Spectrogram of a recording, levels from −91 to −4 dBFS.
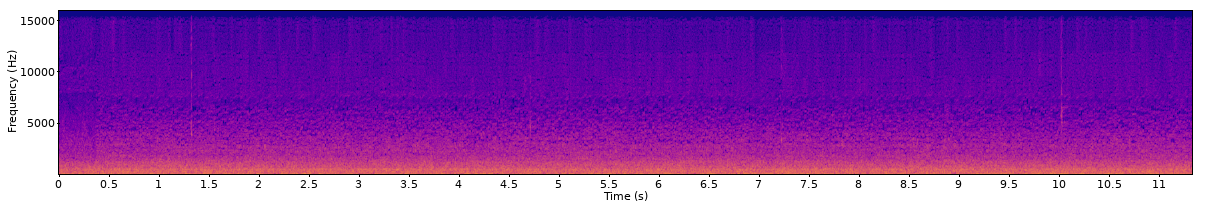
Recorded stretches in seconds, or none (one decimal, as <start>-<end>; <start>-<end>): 0.0-11.3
